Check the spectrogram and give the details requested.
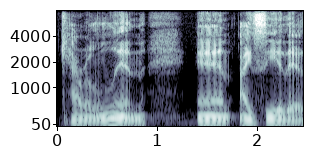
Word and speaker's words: Carolyn: by officer carolyn edwards i'm not sure if it's caroline or caroline it's spelled caroline but i think it's pronounced carol lynn and i see you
